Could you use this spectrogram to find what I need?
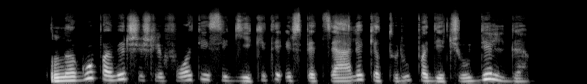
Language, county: Lithuanian, Klaipėda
